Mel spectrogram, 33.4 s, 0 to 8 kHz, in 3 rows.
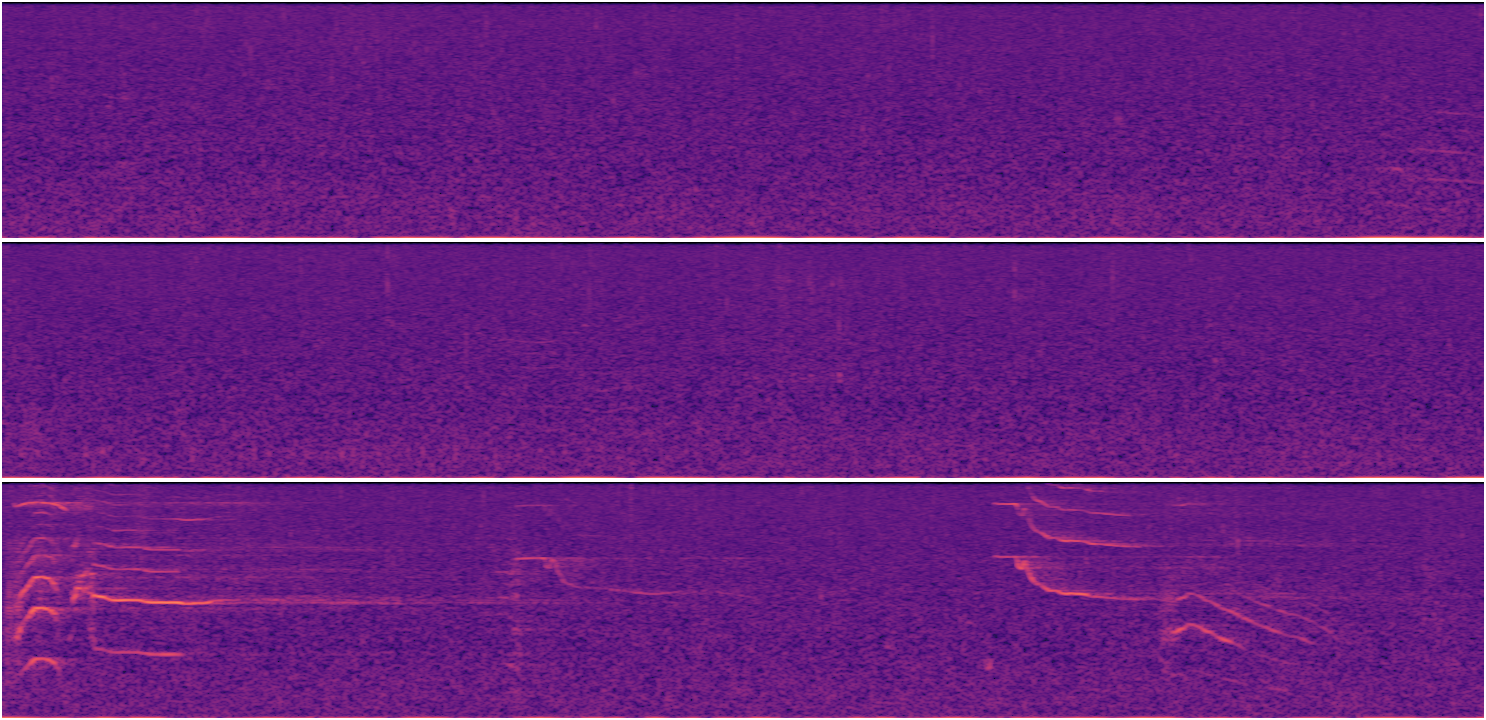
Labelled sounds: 10.4	11.3	killer whale, Bigg's (transient), Gulf of Alaska transient, 0.34 to 2.1 kHz
22.2	27.8	killer whale, Bigg's (transient), Gulf of Alaska transient, 0.29 to 8.0 kHz
29.6	32.4	killer whale, Bigg's (transient), Gulf of Alaska transient, 0.28 to 8.0 kHz

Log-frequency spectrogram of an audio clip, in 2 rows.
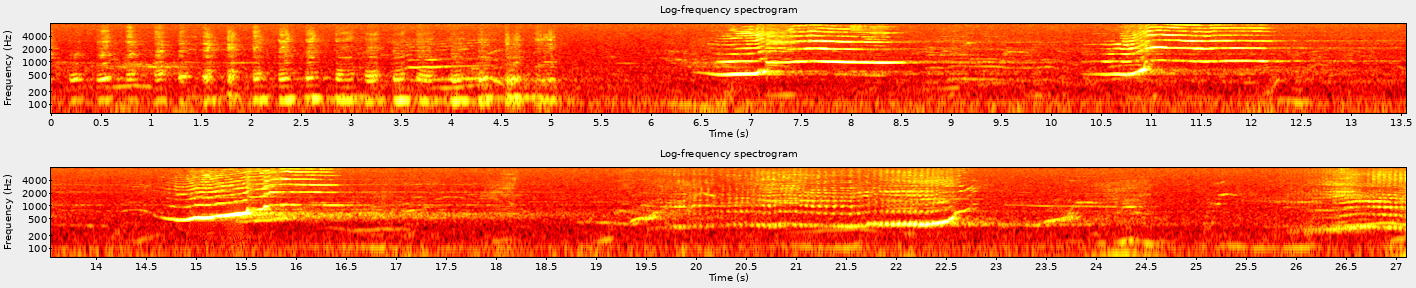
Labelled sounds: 1.4	2.0	humpback whale, 1.8 to 2.3 kHz
2.9	3.1	humpback whale, 1.1 to 1.3 kHz
3.6	4.0	humpback whale, 0.80 to 1.2 kHz
6.1	9.8	humpback whale, 0.80 to 8.0 kHz
10.3	12.8	humpback whale, 0.80 to 7.8 kHz
14.3	16.5	humpback whale, 0.80 to 7.6 kHz
17.2	17.5	humpback whale, 3.2 to 3.5 kHz
19.6	24.0	humpback whale, 0.80 to 6.1 kHz
25.6	27.0	humpback whale, 0.86 to 3.5 kHz

